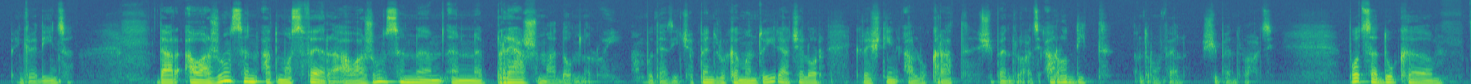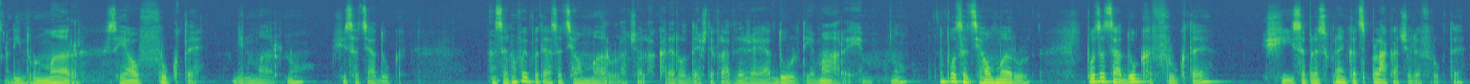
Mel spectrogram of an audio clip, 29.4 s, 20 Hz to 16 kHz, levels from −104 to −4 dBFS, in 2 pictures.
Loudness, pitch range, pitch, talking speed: -22 LUFS, 90-125 Hz, 105 Hz, 170 wpm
